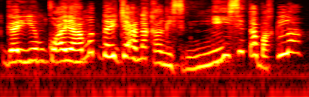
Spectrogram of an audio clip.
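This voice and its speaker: A brash, gossipy Ilocano housewife in a radio drama. She speaks in a high voice with a careless, cheeky manner, recorded very dry. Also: big pitch swings, moderate pace, fairly bright tone, no echo. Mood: mocking, gossipy.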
